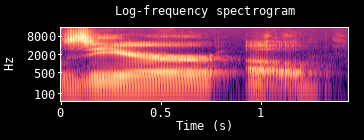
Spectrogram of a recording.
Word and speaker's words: zero: Basically, you can say ze- ro or zer- o, but basically you have to go from the e to the r to the o all together. So, thinking about like euro, euro, um, making sure you can do that glide.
